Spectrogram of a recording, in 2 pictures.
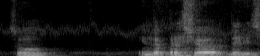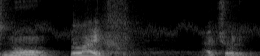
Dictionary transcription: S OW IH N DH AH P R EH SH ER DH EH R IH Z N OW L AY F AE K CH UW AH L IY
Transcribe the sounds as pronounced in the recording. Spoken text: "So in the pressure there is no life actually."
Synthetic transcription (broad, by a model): S OW IH N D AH P R EH SH ER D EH R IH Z N OW L AY F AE K CH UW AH L IY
